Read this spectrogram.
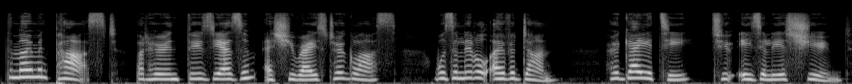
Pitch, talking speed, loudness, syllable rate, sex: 245 Hz, 140 wpm, -19 LUFS, 4.8 syllables/s, female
